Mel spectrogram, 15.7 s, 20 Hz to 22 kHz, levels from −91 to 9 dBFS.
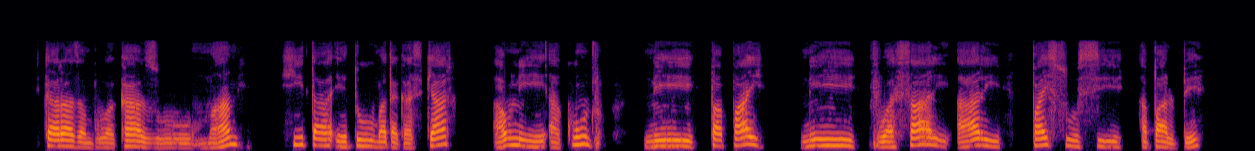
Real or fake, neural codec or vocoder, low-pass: fake; vocoder, 22.05 kHz, 80 mel bands, WaveNeXt; 7.2 kHz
